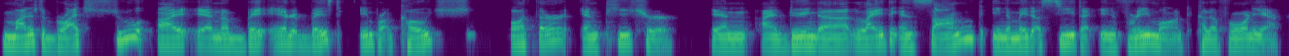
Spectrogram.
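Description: A man with a Chinese accent speaks at an unhurried, deliberate pace. He is a guest in an interview, thinking aloud as he tells his memories. The sound is close and dry, with little room around it. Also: medium pitch, no room sound. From South China. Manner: slow, thoughtful, reflective storytelling. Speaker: guest, improv coach. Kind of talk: interview conversation.

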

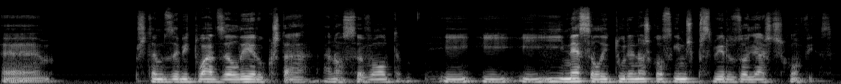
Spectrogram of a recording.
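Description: A man with a European Portuguese accent speaking unscripted as a lawyer, in a measured, halting way as he searches for words. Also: medium pitch, completely flat delivery, warm tone. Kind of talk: unscripted spoken account of a court case.

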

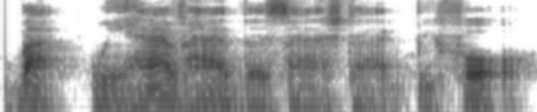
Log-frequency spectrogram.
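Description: Very deep, gravelly, animated male storyteller. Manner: animated, emphatic, dramatic pauses. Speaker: storyteller, podcast host. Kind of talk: expressive storytelling with casual asides.

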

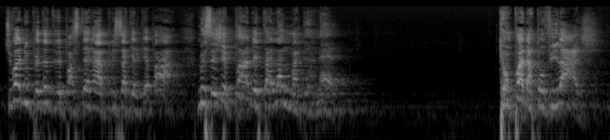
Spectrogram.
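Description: High-pitched guy preaching in church, gets shouty, stumbles on words, lots of room echo. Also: lively intonation, normal speed, gravelly, long pauses. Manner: impassioned preaching, rises to shouts and repeats words. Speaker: pastor. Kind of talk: sermon.

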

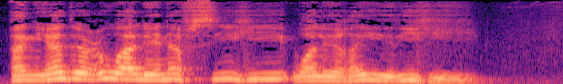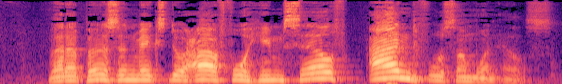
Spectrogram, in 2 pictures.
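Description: A man giving an Islamic lesson as a teacher, reciting texts and explaining them phrase by phrase in a deliberate, repetitive way. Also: a little high, a little mellow. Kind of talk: religious lesson, reciting Arabic texts then translating phrase by phrase.

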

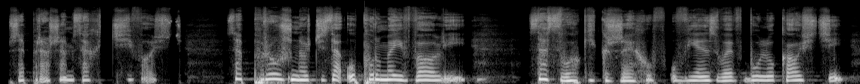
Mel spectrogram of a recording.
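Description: A middle-aged woman giving a solemn, dramatic recitation of a poetic prayer in a penitent, emotive and measured manner. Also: mid-range voice, warm tone. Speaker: narrator reciting own poetic testimony.

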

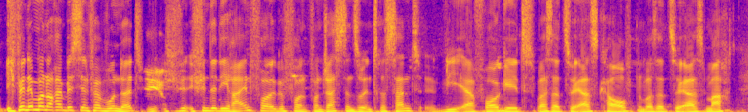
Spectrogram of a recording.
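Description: Calm late-night radio host, man. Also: medium pitch, a little fast, hardly any pauses, noisy background. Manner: calm, curious questioning of callers. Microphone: studio microphone.

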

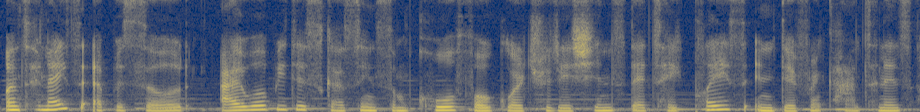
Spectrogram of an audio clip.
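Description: A hoarse woman hosts a chatty folklore show, her voice heavily gravelly with fry. She reads her notes, then drops in quick asides. Faint music plays softly behind her. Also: mid-range voice. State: hoarse from a cold. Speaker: podcast host. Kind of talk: casual folklore storytelling.

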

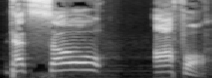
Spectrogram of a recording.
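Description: A man's voice: high voice, very animated, drawn-out words, clear, resonant tone, no room sound. A man hosting a podcast in a casual chat, swearing often and rambling with fillers and restarts. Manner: loose and profane, rambling with fillers. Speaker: podcast host; musician.

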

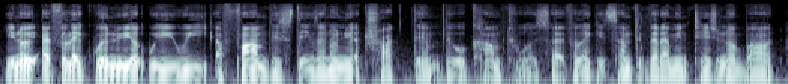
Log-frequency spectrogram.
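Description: A very deep, gravelly man's voice, recorded dry and close. He grew up in Kenya with Swahili as his first language, and he talks in an easygoing, reflective way, searching for words with lots of fillers and restarts. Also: fairly even intonation, quick pace, dry recording. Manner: reflective, many fillers and restarts, laughs easily. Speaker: musician guest. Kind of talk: casual interview.

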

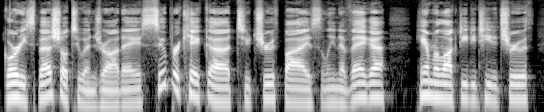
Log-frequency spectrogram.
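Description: A man's voice: mid-range voice, brisk, no echo, clean studio sound. A man co-hosting a casual podcast, running through wrestling results from his notes with frequent ums and uhs. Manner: reads match notes, many ums and uhs. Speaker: podcast co-host recapping wrestling. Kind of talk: casual chat, play-by-play recap.

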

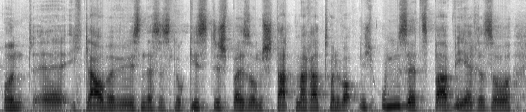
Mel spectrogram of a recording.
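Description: Higher-voiced man in casual, emphatic podcast chat. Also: brisk. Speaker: podcast host.

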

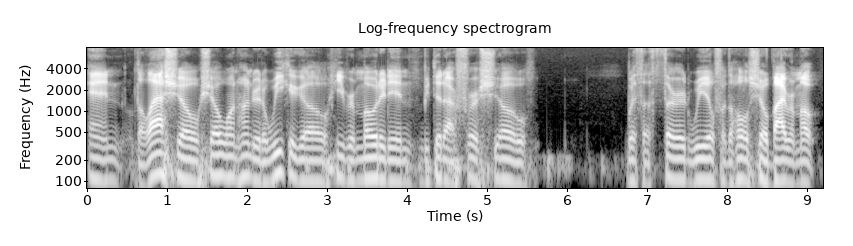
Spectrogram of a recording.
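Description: A man's voice: lowish voice, little pitch movement, unhurried, mellow, dry recording. A man in his fifties hosting a podcast, chatting casually, rambling and swearing freely. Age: 50s. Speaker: podcast host. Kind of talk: casual chat.

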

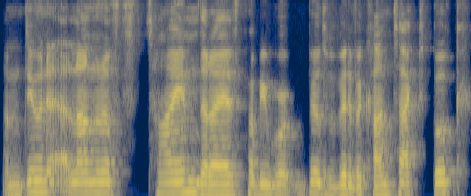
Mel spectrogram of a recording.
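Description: A man's voice: medium pitch, little pitch movement, fairly quick, a bit bright. An Irish man, a musician being interviewed, chatting casually in a candid, rambling, self-deprecating way. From Dublin, Ireland. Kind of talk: casual chat.

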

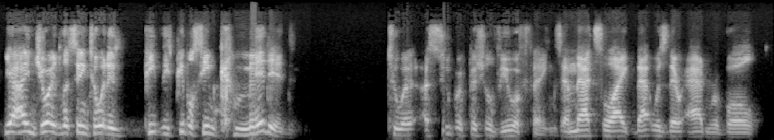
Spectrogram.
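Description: A man with a raspy voice shares his thoughts informally. He is reflective and a little halting as he speaks. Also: a little high, highs cut off. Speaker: participant in a play reading. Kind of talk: casual discussion.

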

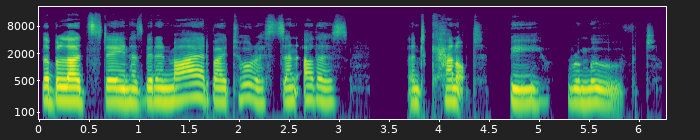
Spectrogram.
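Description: A woman voicing a grim, mysterious old housekeeper who speaks low, slowly and in a hush. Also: level tone, no room sound, studio quality. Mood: ominous. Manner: low, slow, hushed.

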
